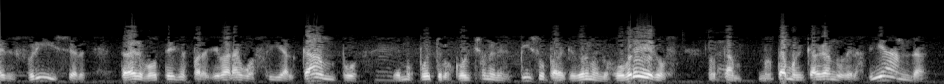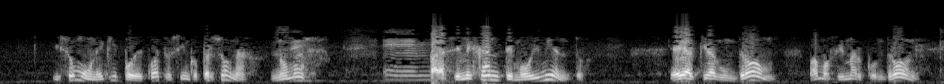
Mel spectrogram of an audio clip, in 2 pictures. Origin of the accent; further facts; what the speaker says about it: Tartagal, Salta, Argentina; Yo me siento indignado con mi pueblo. Yo salí de Tartagal en total indiferencia, sin comunicar nada a nadie.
